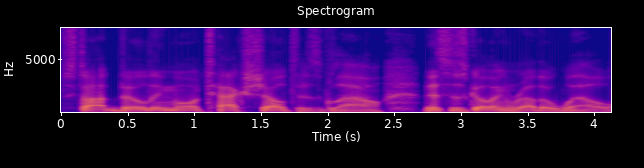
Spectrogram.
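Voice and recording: In a put-on character voice, a man speaks slowly at a low pitch with big pitch swings and a clear, smooth tone, on a very clean recording with a silent background.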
